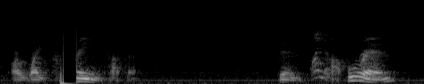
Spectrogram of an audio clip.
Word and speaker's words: Papuren: Then Papuren, also pronounced paipuren or happuren, which means 8 steps, or 8 consecutive steps.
